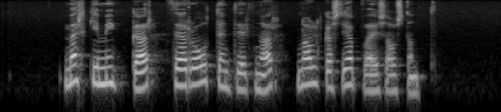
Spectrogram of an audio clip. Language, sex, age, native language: Icelandic, female, 40-49, Icelandic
